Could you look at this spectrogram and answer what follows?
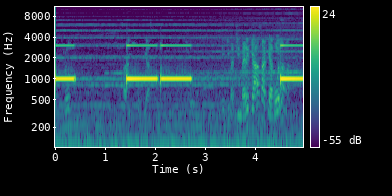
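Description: Loud censor beeps, steady pure tones, cut repeatedly over a played phone call recording, some long and some short, with a voice speaking between them.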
